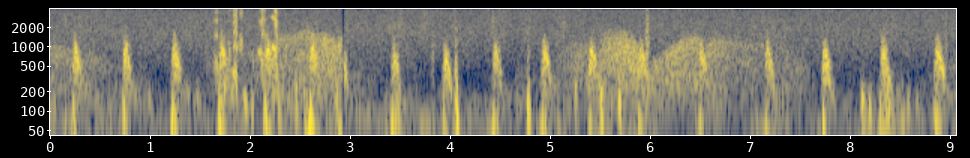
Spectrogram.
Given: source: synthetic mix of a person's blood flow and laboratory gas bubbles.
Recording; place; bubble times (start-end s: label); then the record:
Doppler ultrasound of blood flow; subclavian vein
1.63-1.94 s: bubbles
2.02-2.38 s: bubbles
From the record:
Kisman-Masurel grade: 211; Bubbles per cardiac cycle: several, 3 to 8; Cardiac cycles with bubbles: 1 to 10%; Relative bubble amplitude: barely perceptible (0.100 to 0.250); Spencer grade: 1 (occasional bubble signal discernible with the cardiac motion signal, with majority of cardiac periods free of bubbles); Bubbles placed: anywhere in the cardiac cycle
